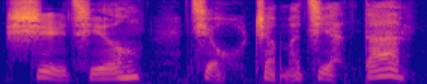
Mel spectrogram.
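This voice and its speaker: A woman voicing a calm, methodical male bear scientist who explains things in an unhurried, deliberate way. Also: sits low, husky, no room sound, studio quality, voice pushed down, exaggerated voice. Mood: calm, assured.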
